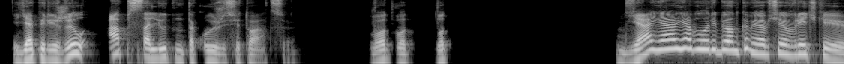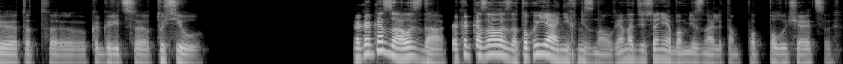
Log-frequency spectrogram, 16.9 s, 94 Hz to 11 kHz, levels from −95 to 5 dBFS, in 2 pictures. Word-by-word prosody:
Я 135 +4 +4
пережил 145 - +1
абсолютно 150 - +4
такую 125 +2 -4
же 105 -3 -6
ситуацию. - - -4 0.7
Вот 130 +4 -3
вот 105 -1 -7 0.2
вот. - - -5 1.7
Я 120 - +3
я 275 +3 +4
я 305 0 +4
был 280 -1 +1
ребенком, 260 +1 +1
я 215 - +2
вообще 200 +2 +2
в 180 - -4
речке 155 - 0
этот, 100 - -11
э, 95 0 -12
как 110 - -12
говорится, 100 -2 -2
тусил. 100 -9 -2 1.5
Как 155 - 0
оказалось, 180 -9 +4
да. 110 -7 -5
Как 145 - -6
оказалось, 190 0 +3
да. 130 - -3
Только 165 +8 -3
я 195 -2 +5
о - - +2
них 130 0 -10
не 130 - -10
знал. 100 -4 -8
Я 120 - -7
надеюсь, 130 -1 -6
они 145 -2 -4
обо 115 -2 -6
мне 115 0 -11
знали 100 -2 -7
там, 95 0 -17
по 100 - -11
получается. 100 -2 -8
130 Hz, 155 wpm, -21 LUFS, -, 1.7 s, я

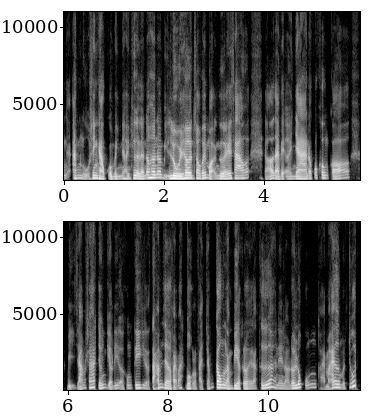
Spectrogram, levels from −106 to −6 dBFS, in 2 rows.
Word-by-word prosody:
ăn, 175 -1 -3
ngủ, 135 - -8
sinh 170 -1 +2
học 125 -6 +3
của 120 - -1
mình 135 +2 -5
nó 145 - -5
hình 145 - -5
như 165 -2 +5
là 140 -1 +3
nó 185 +6 +1
h 195 +1 +6
nó 200 0 +1
bị - - -9
lùi 150 -2 +8
hơn 170 0 +7
so 170 +1 +1
với 170 +2 +2
mọi 155 - -1
người 150 -2 +2
hay 160 - +2
sao 170 0 +1
á, 195 - -8 0.3
đó, 135 +6 -2
tại - - +3
vì 150 - -3
ở 125 - -9
nhà 140 +1 +2
nó 150 - -3
cũng 185 +3 -8
không 175 -2 -4
có 155 +5 -4 0.3
bị 135 - -9
giám 175 - -6
sát 205 +2 -3
giống 165 +1 -2
như, - - -12
kiểu, - - -6
đi 165 - -11
ở - - -12
công 175 0 -16
ty 185 0 -3
là 160 -6 -12
8:00 175 -8 -1
phải 120 -3 -4
bắt 175 +3 -11
buộc 155 -2 -3
là 140 - -13
phải - - -11
chấm 140 +11 -13
công 200 -4 +5
làm 150 -3 -2
việc 155 -2 +1
rồi 150 0 -3
các 150 - -13
thứ 175 +4 0
á, 240 - -2
nên 160 -3 -11
là 130 -2 -12
đôi 165 +3 -1
lúc 210 +3 0
cũng 165 +4 -14 0.2
thoải - - -16
mái 190 - -2
hơn 205 -1 -1
một 155 - -12
chút. 300 +6 -1
165 Hz, 340 wpm, -21 LUFS, 145-180 Hz, 0.3 s, lùi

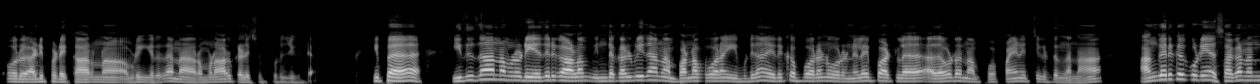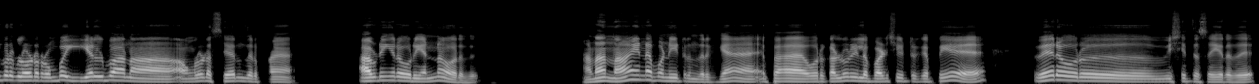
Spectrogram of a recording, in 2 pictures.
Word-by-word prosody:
ஒரு 130 -1 +1
அடிப்படை 130 -1 -2
காரணம். 110 -1 +1
அப்டிங்கிறத 105 +6 -4
நான் 100 -2 0
ரொம்ப 110 +2 -7
நாள் 125 +1 0
கழிச்சு 105 -1 -4
புரிஞ்சுகிட்டேன். 100 -3 -15 0.6
இப்ப, 180 +4 +5 0.7
இதுதான் 220 +5 +4
நம்மளுடைய 190 -4 +3
எதிர்காலம், 175 -2 +4
இந்த 165 +1 0
கல்வி 185 +3 +1
தான் 190 -2 0
நான் 145 -4 -1
பண்ணப்போறேன், 155 0 0
இப்டி 135 +3 -6
தான் 180 -3 0
இருக்க 160 +3 -2
போறேன்னு, 160 0 0
ஒரு 140 - -5
நிலைப்பாட்டுல 160 -2 +1 0.2
அதோடு 160 +4 +1
நான் 125 -3 -6
பொ 125 - -6
பயணிச்சுக்கிட்டு 135 -5 -6
இருந்தேன்னா, 95 -2 -6 0.6
அங்கருக்கக்கூடிய 220 - +2 0.2
சக 170 +3 +2
நண்பர்களோட, 190 -2 0
ரொம்ப 170 +5 -2 0.2
இயல்பா 185 +3 +1 0.2
நான் 140 -2 +2 0.3
அவங்களோட 150 +4 -2
சேர்ந்திருப்பேன். 135 -7 -3 0.8
அப்டிங்கிற 185 +3 +1
ஒரு 145 - -1
எண்ணம் 170 +4 -1
வருது. 95 -3 -6 1.1
ஆனா, 145 +7 +3
நான் 160 +10 +3
என்ன 210 - -1
பண்ணிக்கிட்டு 155 -4 -3
இருந்திருக்கேன். 125 +4 -3 0.2
இப்ப, 135 +3 -3 0.3
ஒரு 135 0 -2
கல்லூரியில 160 +2 0
படிச்சுக்கிட்டு 140 +1 -2
இருக்கப்பயே, 135 +8 -4 0.9
வேற 205 +4 +3
ஒரு 170 -2 0 0.8
விஷயத்த 135 0 -7
செய்யறது. 110 -2 -2
150 Hz, 130 wpm, -22 LUFS, 125-175 Hz, 1.1 s, இப்ப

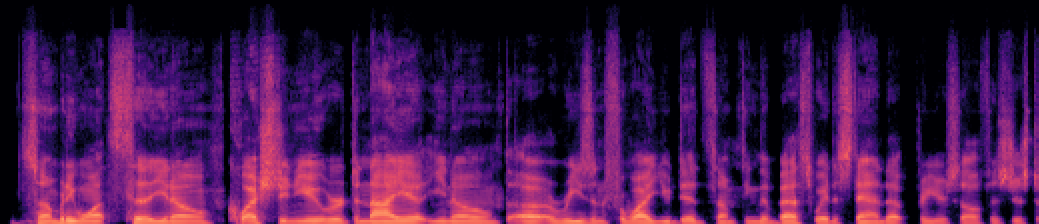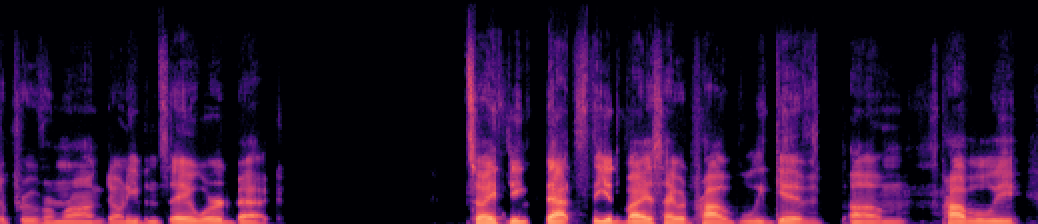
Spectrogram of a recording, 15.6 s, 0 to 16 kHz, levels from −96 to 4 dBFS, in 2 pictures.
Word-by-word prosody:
Somebody 140 +1 +1
wants 140 0 -1
to, 145 -4 +3
you 125 +1 0
know, 130 -2 -1
question 145 0 0
you 140 0 0
or 130 -1 +1
deny 125 +2 +3
it, 130 0 +1
you 130 +1 -5
know, 125 -1 -2
a 120 -1 +1
a - - -3
reason 125 +1 -3
for 135 - -8
why 130 -1 +4
you 120 -1 -3
did 120 +2 -6
something, 115 -2 -8
the 110 - -4
best 115 +1 -1
way 115 -1 0
to 110 - -11
stand 115 0 -2
up 115 -1 -3
for 115 - -9
yourself 105 0 -8
is 110 - -9
just 110 -1 -9
to - - -9
prove 110 0 -9
'em 110 0 -7
wrong, 105 -1 -5
don't 110 +1 -6
even 110 0 -6
say 120 0 +2
a 120 - +1
word 120 +2 0
back. - - -3 1.4
So, 125 - +5
I 120 0 +9
think 120 -1 +1
that's 125 -2 +6
the 125 -2 +5
advice 115 -1 +4
I 115 - +4
would 115 -1 +1
probably 115 -1 +1
give, 110 -2 -1 0.2
um, 110 -3 -3 0.2
probably, 125 -4 +2
120 Hz, 200 wpm, -22 LUFS, 110-130 Hz, 1.4 s, I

